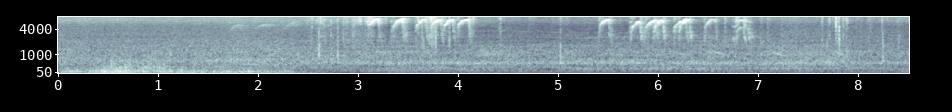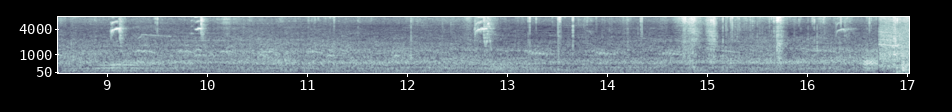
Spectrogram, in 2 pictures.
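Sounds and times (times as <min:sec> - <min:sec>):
steady background hiss: 0:00.0 - 0:17.0
small bird chirping: 0:01.8 - 0:04.2, 0:05.4 - 0:07.1, 0:09.0 - 0:10.2, 0:12.6 - 0:14.1.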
